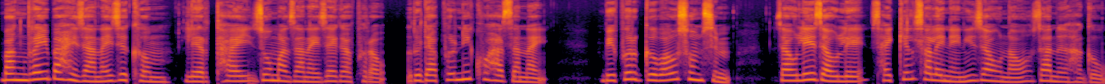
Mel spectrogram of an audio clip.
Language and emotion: Bodo, neutral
